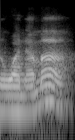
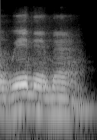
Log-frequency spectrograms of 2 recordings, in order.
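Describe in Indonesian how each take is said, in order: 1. Vokal pertama adalah 'a' terbuka yang jelas. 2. Vokal pertama condong ke arah 'e'. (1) "bukan wa nama" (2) "tapi dibaca we nama"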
